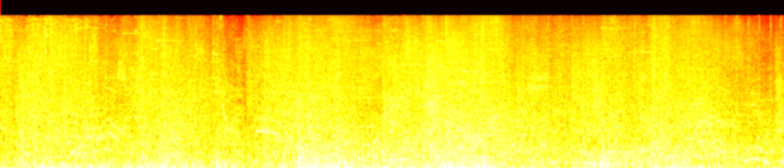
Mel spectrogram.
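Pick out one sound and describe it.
Spell blasts, hits and explosions crackle and boom in rapid bursts.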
